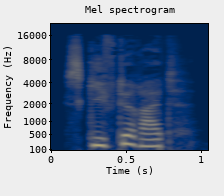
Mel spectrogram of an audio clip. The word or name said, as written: skifteret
